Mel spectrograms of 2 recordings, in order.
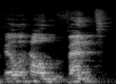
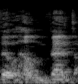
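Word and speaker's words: Wilhelm Wundt: our case study on vilhelm vent I love vilhelm vent I like German words in general because the W's are pronounced like V's vilhelm vent how can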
